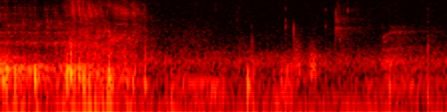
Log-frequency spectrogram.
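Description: A person sipping sparkling tea from a wine glass: a short soft slurp in the first half second, then a few faint mouth clicks.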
